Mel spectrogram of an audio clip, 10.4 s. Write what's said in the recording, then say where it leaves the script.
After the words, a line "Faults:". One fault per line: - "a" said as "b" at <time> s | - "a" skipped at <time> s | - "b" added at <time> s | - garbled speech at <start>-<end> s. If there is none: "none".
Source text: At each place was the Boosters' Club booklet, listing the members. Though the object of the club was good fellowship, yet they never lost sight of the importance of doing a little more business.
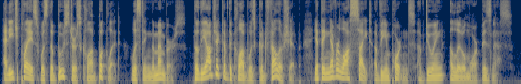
At each place was the Boosters' Club booklet, listing the members. Though the object of the club was good fellowship, yet they never lost sight of the importance of doing a little more business.
Faults:
none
